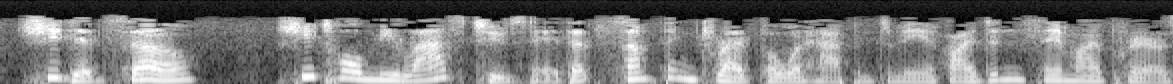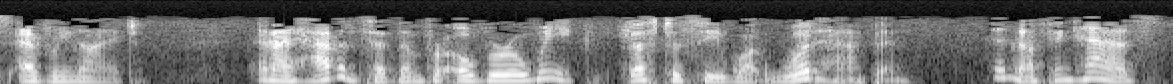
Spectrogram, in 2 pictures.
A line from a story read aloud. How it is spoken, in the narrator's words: concluded Davy in an aggrieved tone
